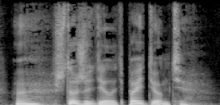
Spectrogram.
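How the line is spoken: Sighing. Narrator (Russian): вздохнул Костя

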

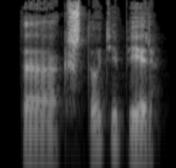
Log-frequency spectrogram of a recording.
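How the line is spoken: Muttered under breath. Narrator (Russian): пробормотал под нос

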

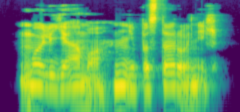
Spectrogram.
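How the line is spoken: Short laugh. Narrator (Russian): хохотнул Кайл

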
